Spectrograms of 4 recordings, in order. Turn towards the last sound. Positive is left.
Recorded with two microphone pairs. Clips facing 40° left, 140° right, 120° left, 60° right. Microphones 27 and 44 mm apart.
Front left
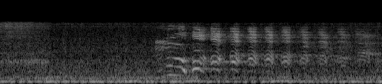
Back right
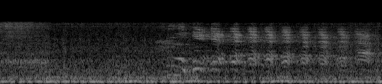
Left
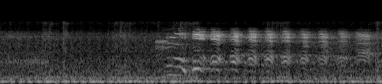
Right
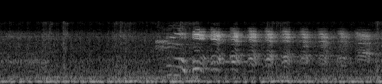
turn(degrees=-175)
